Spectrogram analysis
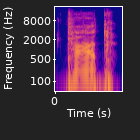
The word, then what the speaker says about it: quatre: And again, remember that quatre ends on an R sound. We don't say quatre. All right? And make sure it's a true R.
